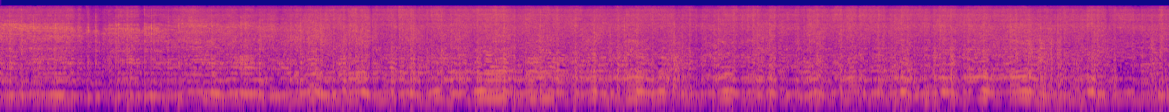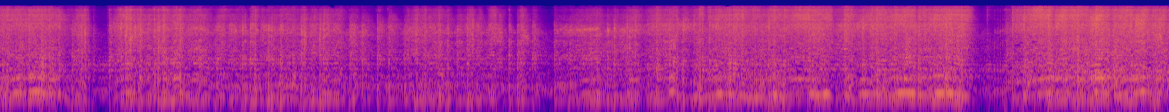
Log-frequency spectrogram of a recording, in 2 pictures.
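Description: A string trimmer engine buzzes loudly and steadily while cutting grass, with brief drops in pitch.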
